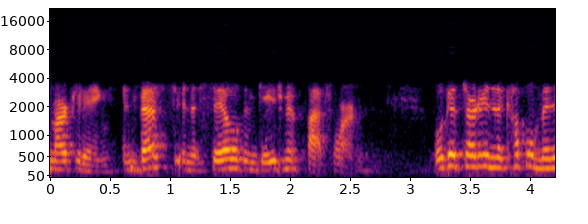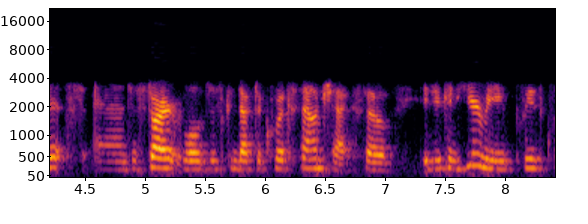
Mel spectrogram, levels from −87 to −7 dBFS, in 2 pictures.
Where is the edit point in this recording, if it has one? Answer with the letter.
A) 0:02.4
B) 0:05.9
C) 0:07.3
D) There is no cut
D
